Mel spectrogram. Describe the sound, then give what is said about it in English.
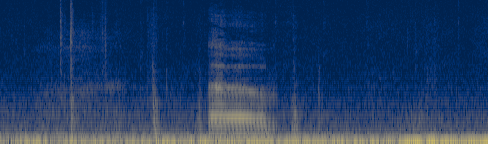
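Steady low road rumble inside a moving car out running errands, a constant deep drone throughout, with a short voice-like tonal sound rising briefly over it midway. “So we're out for a little bit of car therapy today.”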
